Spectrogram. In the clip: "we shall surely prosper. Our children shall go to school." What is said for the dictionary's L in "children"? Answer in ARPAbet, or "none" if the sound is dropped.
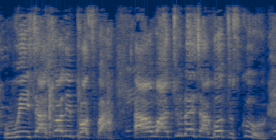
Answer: none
